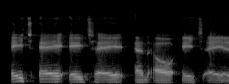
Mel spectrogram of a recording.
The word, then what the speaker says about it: Hahanoha: Yeah, because it's like they use it as HA in the romanization, but you can also do it WA. But it's like HAHANOHA is actually the abbreviation, and you pronounce it Hahanoha.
